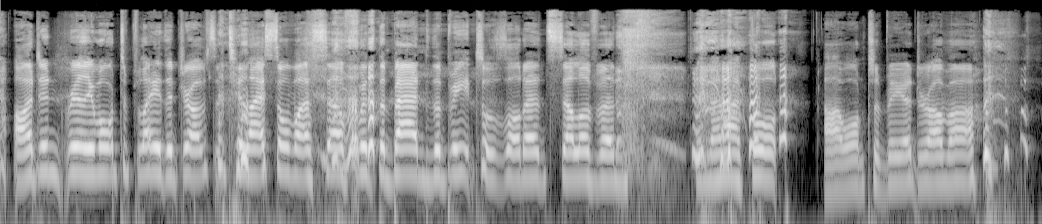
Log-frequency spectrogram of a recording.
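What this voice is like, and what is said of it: Imitates another person's voice. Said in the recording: “You almost sound like JFK when you do this accent ... You are sliding so into JFK”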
